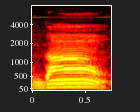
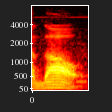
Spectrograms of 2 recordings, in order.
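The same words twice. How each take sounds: First: गाँव with a long nasalised aa; nasal vowel. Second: गाँव said as plain gaav; गाँव with an oral long aa; without nasal. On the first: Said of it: "तो ऊपर चांद बिंदी में". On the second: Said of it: "ऊपर चांद बिंदी". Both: Shown as a demonstration.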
